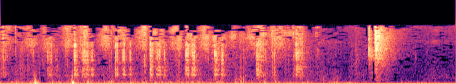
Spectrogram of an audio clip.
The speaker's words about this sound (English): Now, let me erase this.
